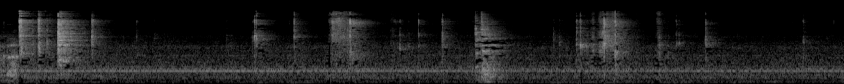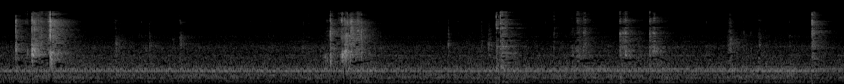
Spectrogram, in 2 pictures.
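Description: Metal garlic press crushing garlic cloves over a stainless steel bowl: scattered clicks and clinks of metal on metal, a second or a few seconds apart.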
